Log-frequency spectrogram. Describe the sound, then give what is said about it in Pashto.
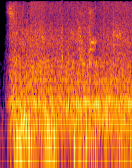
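Honeybees at a honeybee farm make a loud, dense, continuous buzzing drone that starts abruptly and holds steady throughout. “دا د شاتو د مچیو فارم دی”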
